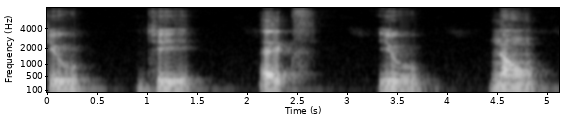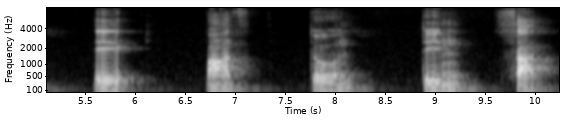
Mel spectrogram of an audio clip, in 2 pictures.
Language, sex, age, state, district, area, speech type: Goan Konkani, male, 60+, Goa, Pernem, rural, read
